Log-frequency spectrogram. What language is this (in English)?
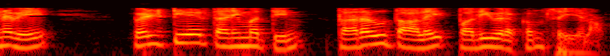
Tamil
